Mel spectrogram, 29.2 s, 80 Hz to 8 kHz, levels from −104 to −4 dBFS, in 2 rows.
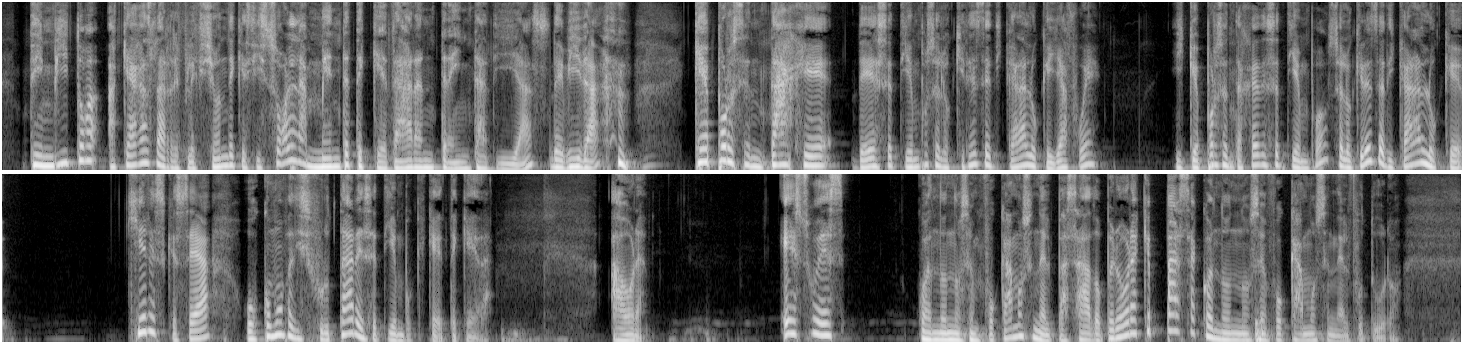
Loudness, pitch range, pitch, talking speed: -22 LUFS, 120-170 Hz, 135 Hz, 155 wpm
